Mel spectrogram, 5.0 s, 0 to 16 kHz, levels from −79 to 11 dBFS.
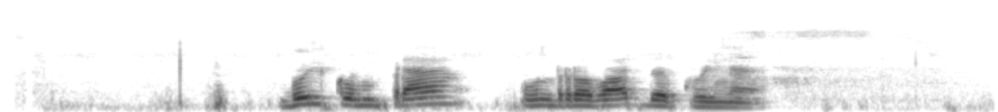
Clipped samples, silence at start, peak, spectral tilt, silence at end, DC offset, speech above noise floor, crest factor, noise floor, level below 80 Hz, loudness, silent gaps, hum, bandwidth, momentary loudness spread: under 0.1%; 1.05 s; -4 dBFS; -10 dB/octave; 1.2 s; under 0.1%; 41 dB; 18 dB; -60 dBFS; -64 dBFS; -20 LUFS; none; none; 6.4 kHz; 23 LU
